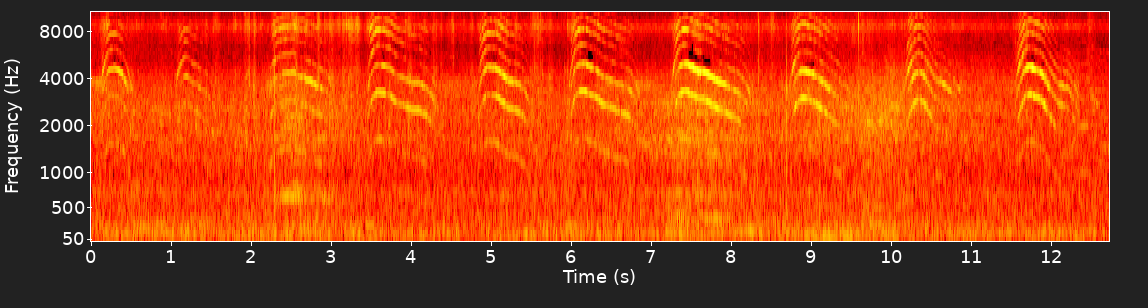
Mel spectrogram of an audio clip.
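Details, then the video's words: Kitten calling its mother in a thin voice, in Jakarta; a series of about a dozen high, thin mews, each sliding downward in pitch, coming roughly once a second over a steady low traffic-like rumble. "Bayi kucing lucu manggil induk kucing dg suaranya yang tipis."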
